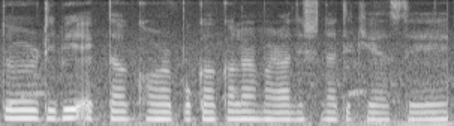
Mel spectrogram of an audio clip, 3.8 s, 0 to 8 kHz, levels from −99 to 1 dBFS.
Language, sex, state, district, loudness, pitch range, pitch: Nagamese, female, Nagaland, Dimapur, -14 LUFS, 170-185 Hz, 175 Hz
